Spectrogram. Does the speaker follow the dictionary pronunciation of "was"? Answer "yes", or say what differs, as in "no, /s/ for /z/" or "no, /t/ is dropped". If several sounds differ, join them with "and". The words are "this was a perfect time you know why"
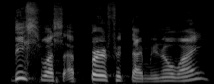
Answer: no, /s/ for /z/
